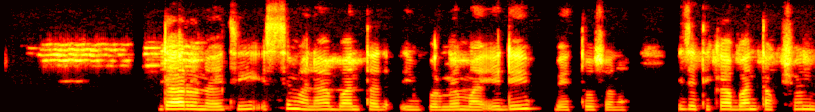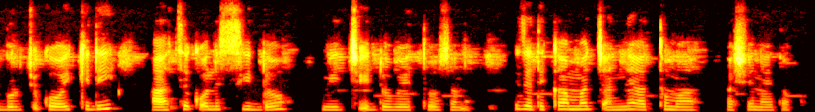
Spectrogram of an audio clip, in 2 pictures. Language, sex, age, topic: Gamo, female, 25-35, government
